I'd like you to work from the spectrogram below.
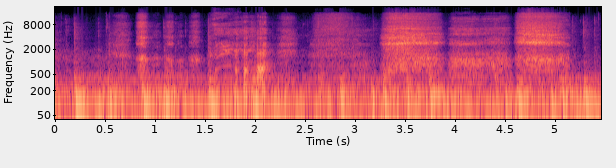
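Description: Deep breaths drawn during a guided breathing exercise, a series of strong close inhales and exhales with gasping, snort-like intakes, loud and unaccompanied by talk.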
